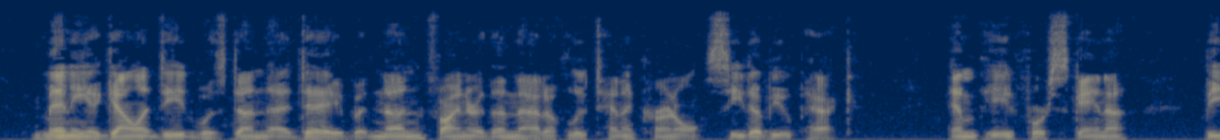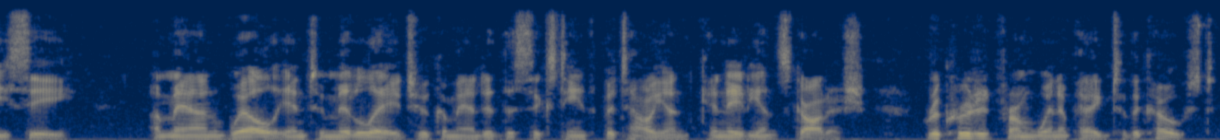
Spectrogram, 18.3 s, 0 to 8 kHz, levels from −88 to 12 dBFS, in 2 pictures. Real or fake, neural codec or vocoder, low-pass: real; none; 7.2 kHz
